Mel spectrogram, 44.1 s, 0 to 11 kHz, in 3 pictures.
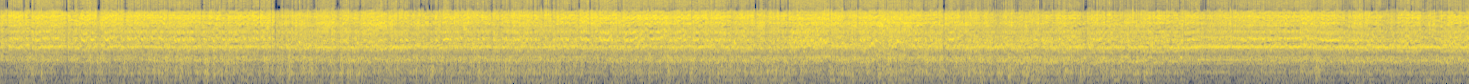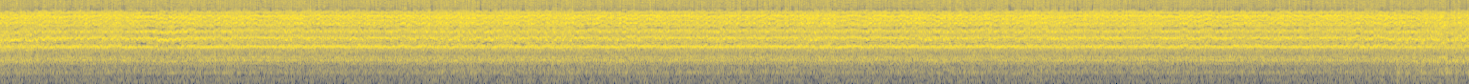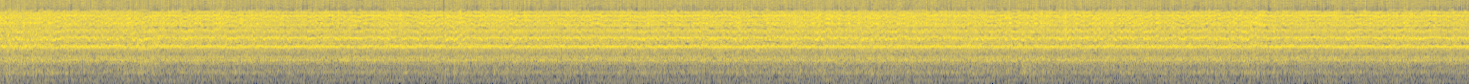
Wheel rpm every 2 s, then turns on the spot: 230, 220, 220, 220, 250, 210, 230, 220, 230, 230, 230, 230, 230, 240, 240, 230, 240, 230, 230, 240, 230, 230.
none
